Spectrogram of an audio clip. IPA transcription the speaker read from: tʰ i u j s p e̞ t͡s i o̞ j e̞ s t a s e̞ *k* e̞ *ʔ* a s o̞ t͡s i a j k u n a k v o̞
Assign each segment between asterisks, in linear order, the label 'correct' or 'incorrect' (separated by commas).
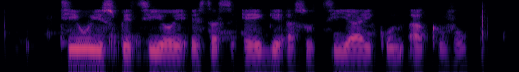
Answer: incorrect, correct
